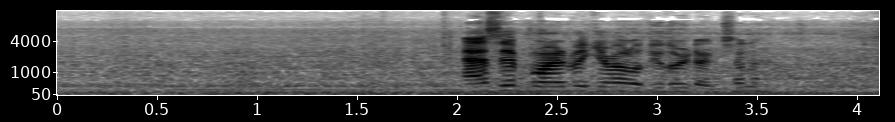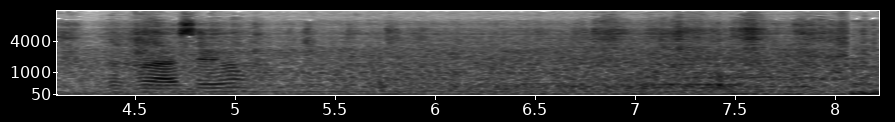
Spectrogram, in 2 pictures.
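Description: A truck's diesel engine running steadily, heard from inside the cab as a low rumble.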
